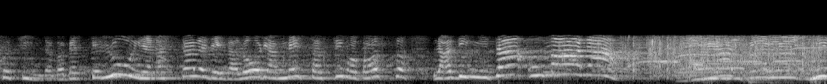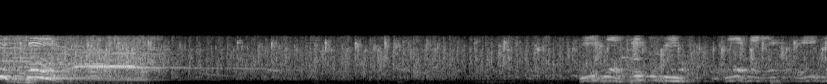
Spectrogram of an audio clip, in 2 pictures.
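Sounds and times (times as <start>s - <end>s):
speech: 0.0s - 9.3s, 14.6s - 16.5s
crowd applauding in a town square: 6.2s - 16.5s.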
